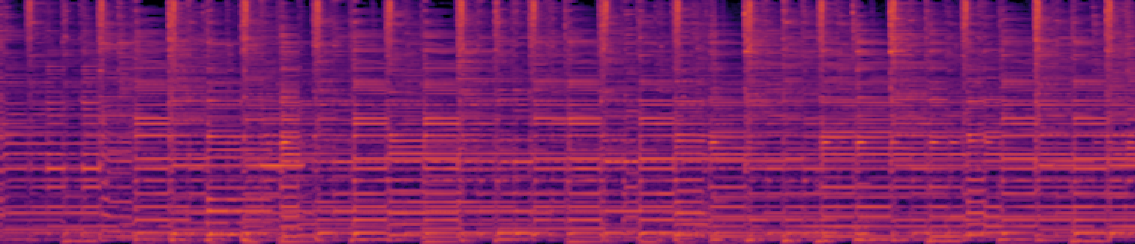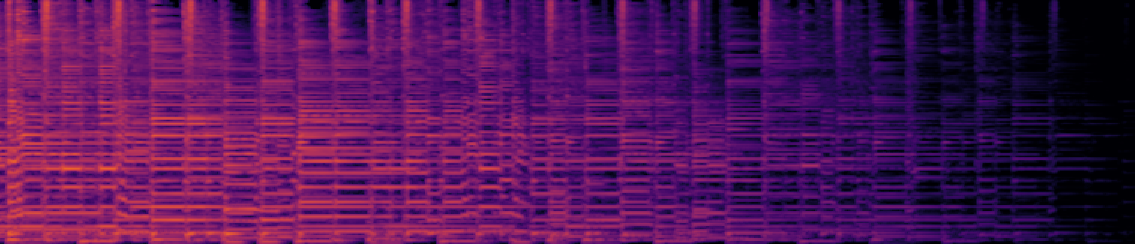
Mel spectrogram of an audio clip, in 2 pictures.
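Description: Acoustic guitar music, strummed chords with bass notes in a bluegrass-style rhythm, fading out over the last few seconds.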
